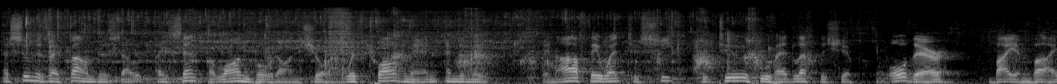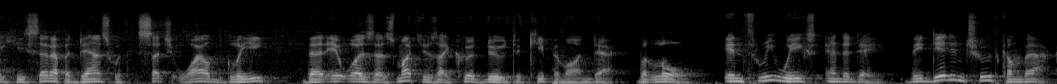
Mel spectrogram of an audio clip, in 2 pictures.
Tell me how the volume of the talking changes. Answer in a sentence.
The loudness of the talking stays about the same.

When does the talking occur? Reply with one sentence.
You can hear the talking from 0.0 to 21.1 s.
